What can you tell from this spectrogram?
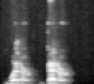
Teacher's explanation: We don't say better like the British, we say better. We pronounce it like a double D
